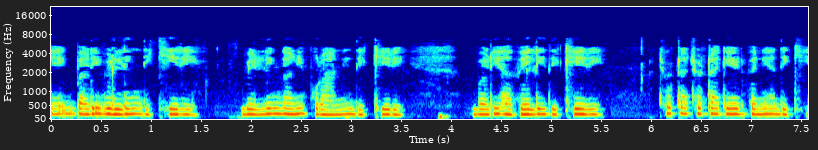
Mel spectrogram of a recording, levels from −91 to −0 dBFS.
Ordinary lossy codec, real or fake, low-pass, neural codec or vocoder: MP3, 32 kbps; real; 7.2 kHz; none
